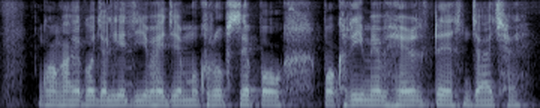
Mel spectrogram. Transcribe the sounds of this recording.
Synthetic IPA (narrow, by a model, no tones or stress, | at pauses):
ɡʱõɡʱaekod͡ʒəlijed͡ʒibɦɛd͡ʒemukʰɾupse | pokʰɾimebʱeɾʈd͡ʒaet͡ʃʰɛ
